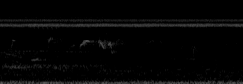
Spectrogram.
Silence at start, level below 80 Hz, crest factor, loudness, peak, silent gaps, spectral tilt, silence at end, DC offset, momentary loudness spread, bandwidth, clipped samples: 0 s; -58 dBFS; 14 dB; -46 LUFS; -34 dBFS; none; -0.5 dB/octave; 0 s; under 0.1%; 2 LU; 16.5 kHz; under 0.1%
